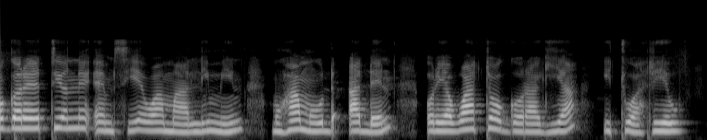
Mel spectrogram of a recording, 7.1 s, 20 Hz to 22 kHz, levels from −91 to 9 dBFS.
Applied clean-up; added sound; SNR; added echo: none; none; none; none.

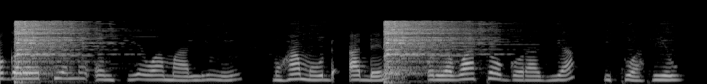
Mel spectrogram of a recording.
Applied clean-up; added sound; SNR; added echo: classical method spectral subtraction.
